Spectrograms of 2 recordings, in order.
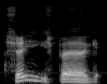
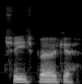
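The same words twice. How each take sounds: First: It is said in an attempted American accent. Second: It is said in the speaker's ordinary British accent.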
